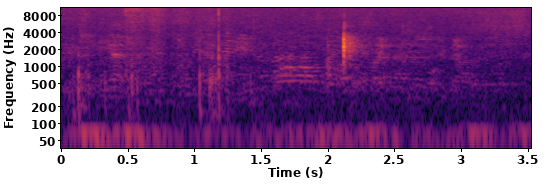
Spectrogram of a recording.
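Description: Snooker balls knock together with a crisp clack.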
